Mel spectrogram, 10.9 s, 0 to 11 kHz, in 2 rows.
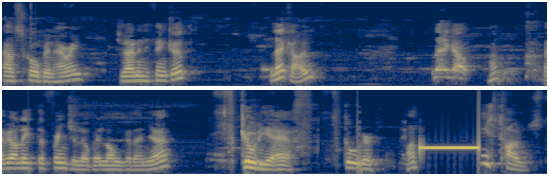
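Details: Involuntary vocal tics, including swearing, in a 28-year-old man with Tourette syndrome, recorded on a day with particularly bad tics; Tourette syndrome vocal tics.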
